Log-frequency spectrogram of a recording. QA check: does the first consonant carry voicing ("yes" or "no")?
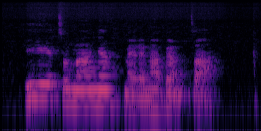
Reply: yes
